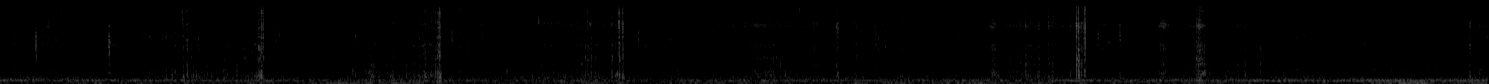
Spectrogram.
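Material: Soap.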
